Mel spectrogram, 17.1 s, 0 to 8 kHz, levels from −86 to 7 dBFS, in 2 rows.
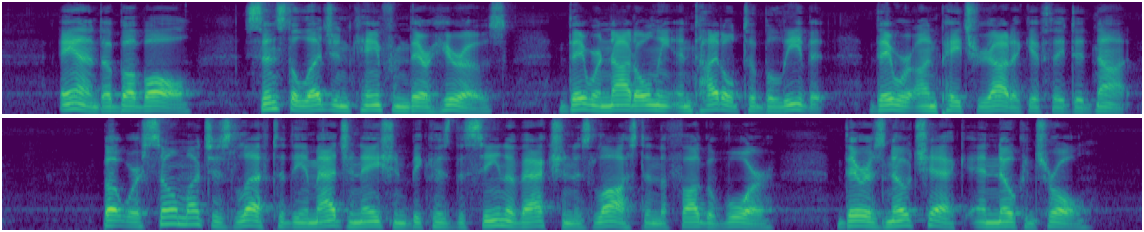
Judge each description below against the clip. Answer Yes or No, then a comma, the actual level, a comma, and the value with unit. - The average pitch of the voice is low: Yes, low, 120 Hz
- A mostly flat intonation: No, average, 3.2 semitones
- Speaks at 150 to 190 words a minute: Yes, average, 185 wpm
